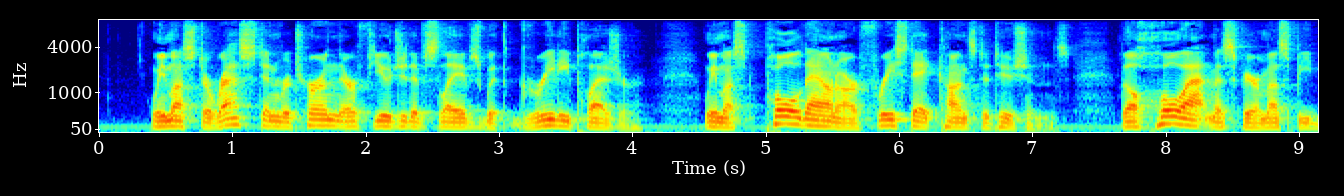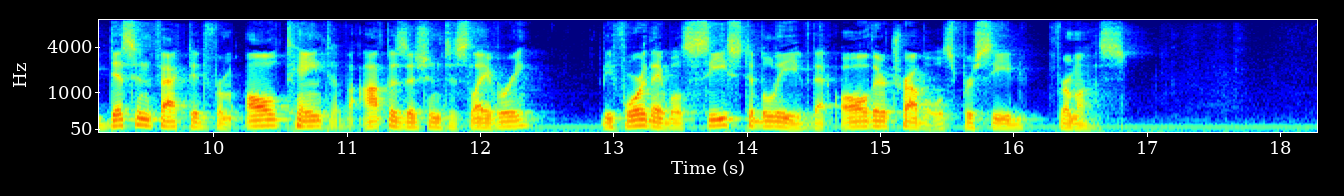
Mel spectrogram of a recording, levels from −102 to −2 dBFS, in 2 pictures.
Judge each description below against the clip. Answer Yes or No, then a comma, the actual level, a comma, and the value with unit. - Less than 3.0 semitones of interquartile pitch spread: No, average, 3.8 semitones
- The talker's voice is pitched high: No, very low, 95 Hz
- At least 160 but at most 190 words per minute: No, average, 150 wpm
